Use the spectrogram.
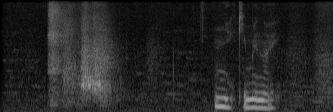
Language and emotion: Russian, neutral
